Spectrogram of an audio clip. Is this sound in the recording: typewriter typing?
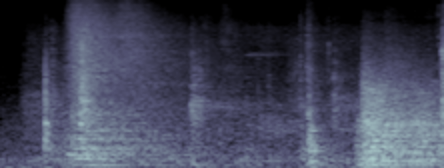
no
